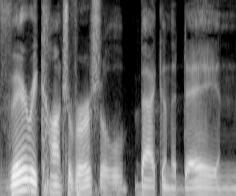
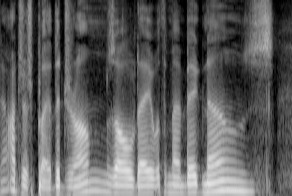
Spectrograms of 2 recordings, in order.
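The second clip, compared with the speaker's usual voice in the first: low-pitched voice pushed into the nose; 4 semitones higher than usual. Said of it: "a bit of more of a deeper voice and, get it in the nose".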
